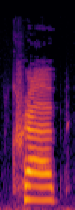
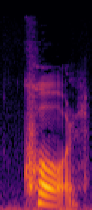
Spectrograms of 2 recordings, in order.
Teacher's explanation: it is important to notice that in the word crab is not aspirated as it is in the word call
